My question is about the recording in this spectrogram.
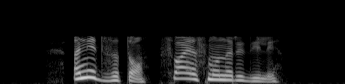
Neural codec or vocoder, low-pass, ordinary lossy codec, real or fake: none; 3.6 kHz; none; real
